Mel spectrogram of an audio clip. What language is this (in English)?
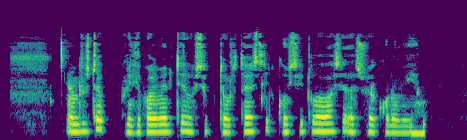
Galician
